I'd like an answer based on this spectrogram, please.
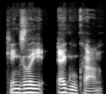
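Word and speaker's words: Kingsley Eguakun: Kingsley Eguakon is how you pronounce it. So that's it. Eguakon. You got to remember that.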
